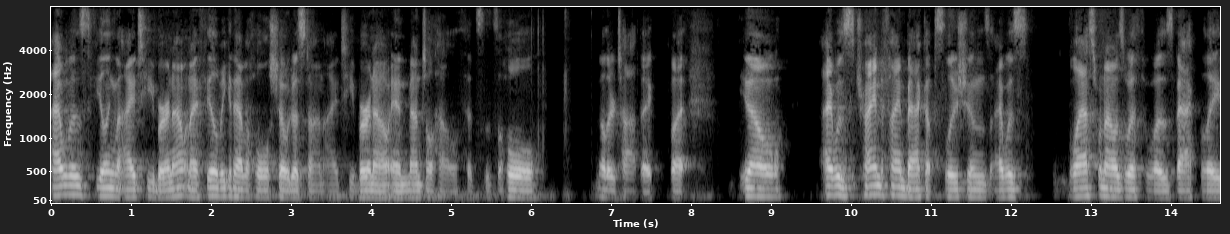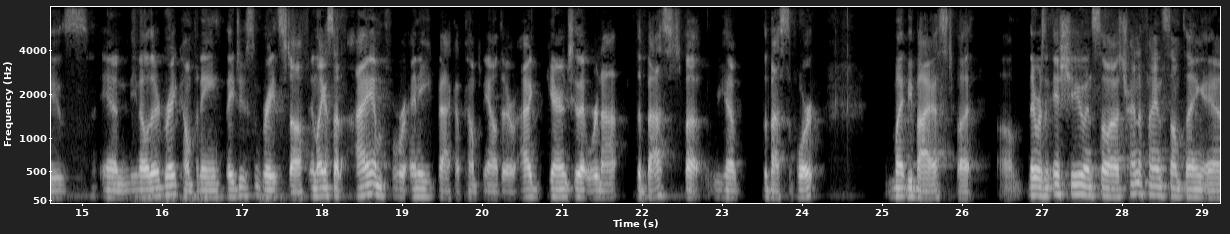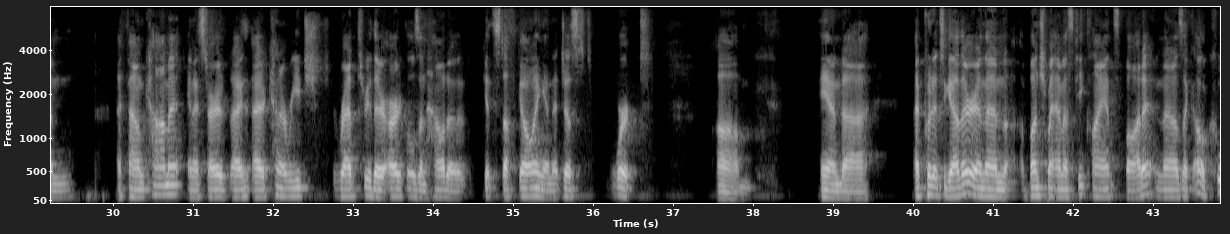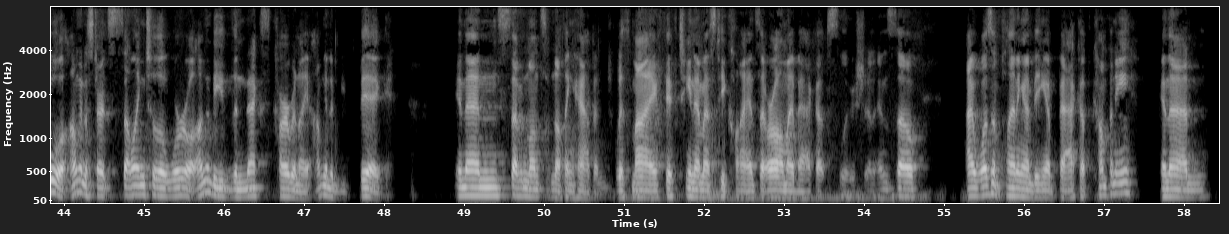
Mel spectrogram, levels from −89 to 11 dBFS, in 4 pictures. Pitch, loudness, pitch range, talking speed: 115 Hz, -20 LUFS, 105-125 Hz, 205 wpm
